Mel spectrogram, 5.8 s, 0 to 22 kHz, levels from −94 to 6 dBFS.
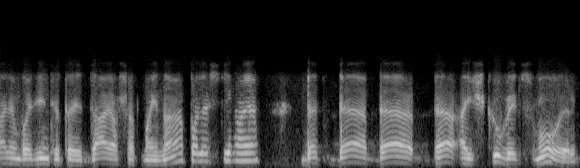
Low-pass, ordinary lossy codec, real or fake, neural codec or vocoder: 5.4 kHz; Opus, 24 kbps; real; none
